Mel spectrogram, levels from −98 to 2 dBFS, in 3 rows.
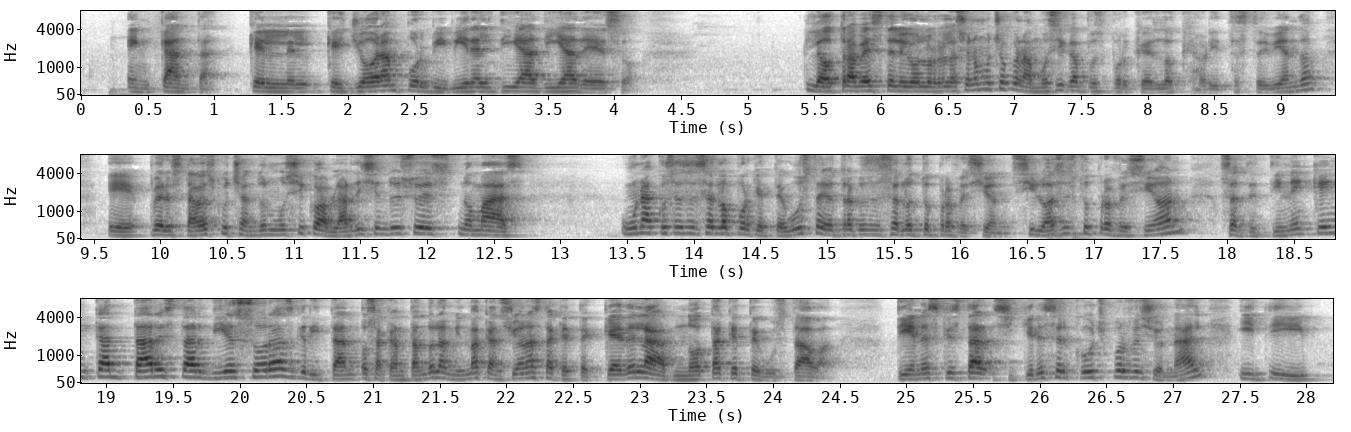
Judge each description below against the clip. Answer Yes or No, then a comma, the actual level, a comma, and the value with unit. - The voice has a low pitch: No, medium, 165 Hz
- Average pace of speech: No, fast, 210 wpm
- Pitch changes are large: Yes, wide, 5.9 semitones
